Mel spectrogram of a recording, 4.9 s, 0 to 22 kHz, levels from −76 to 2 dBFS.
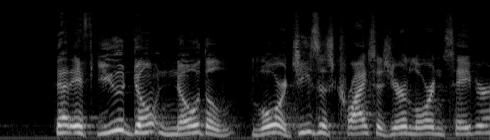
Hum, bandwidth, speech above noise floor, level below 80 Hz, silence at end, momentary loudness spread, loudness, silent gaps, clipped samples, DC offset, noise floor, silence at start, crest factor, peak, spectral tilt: none; 15 kHz; 34 dB; -60 dBFS; 0 s; 8 LU; -25 LUFS; none; under 0.1%; under 0.1%; -59 dBFS; 0.55 s; 18 dB; -8 dBFS; -6 dB/octave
